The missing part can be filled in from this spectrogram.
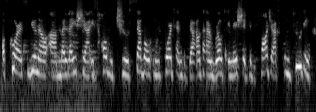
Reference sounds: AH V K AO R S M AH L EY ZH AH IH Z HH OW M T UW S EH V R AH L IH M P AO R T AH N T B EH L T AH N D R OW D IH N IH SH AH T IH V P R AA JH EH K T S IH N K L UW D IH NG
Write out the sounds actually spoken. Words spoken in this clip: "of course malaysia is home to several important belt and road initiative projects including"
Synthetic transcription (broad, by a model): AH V K AO R S M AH L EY SH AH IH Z HH OW M T UW S EH V R AH L IH M P AO R T AH N T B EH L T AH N R OW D IH N IH SH AH T IH V P R AA JH EH K T S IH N K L UW D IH NG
